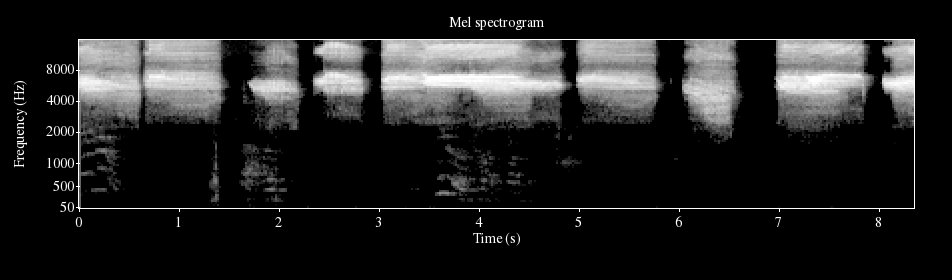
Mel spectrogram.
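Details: Young Oriental magpie-robins calling: harsh, hissing bursts about a second long, repeated with short gaps, with faint lower chirps underneath.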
